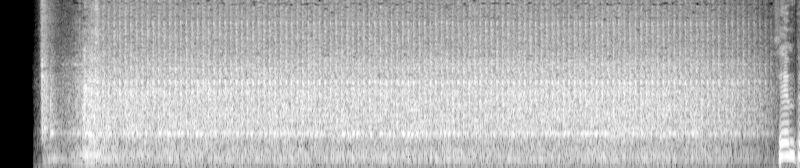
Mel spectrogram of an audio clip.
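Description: Radio static as a show-intro sound effect: a couple of clicks, then a loud, steady hiss with a rapid flutter and faint steady whistles, fading out near the end just as a woman starts speaking.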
